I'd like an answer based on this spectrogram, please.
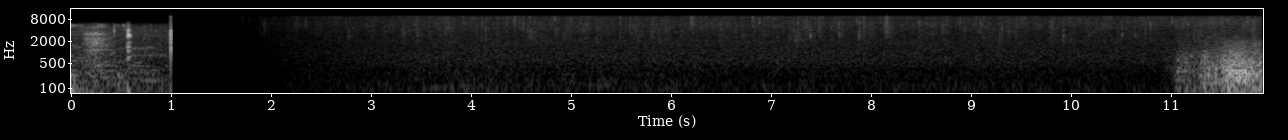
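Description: A thin stream of tap water running from a kitchen faucet into a stainless steel sink and splashing on the drain: a steady, even splashing hiss with faint small ticks. A louder first second cuts off into a short silence, and a loud low rumble comes near the end.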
